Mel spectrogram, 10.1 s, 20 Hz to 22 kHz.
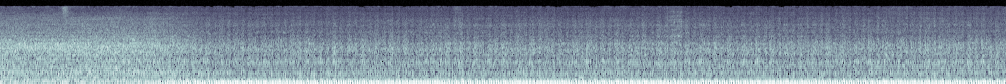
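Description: Cummins ISX diesel engine of a Kenworth W900L idling steadily, heard from inside the parked cab as a deep, even hum. It gets louder about a second and a half in and then holds steady.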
